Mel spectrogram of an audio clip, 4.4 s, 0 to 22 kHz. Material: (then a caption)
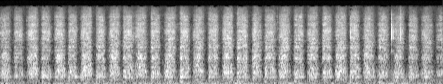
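Potato. A small, solid raw potato chunk held in the fingertips is rubbed rapidly back and forth on sandpaper. It makes 28 steady, gritty scraping strokes, about three to four per second, with a bright, hissy texture and little low end. It leaves a wet, grated smear on the sandpaper.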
